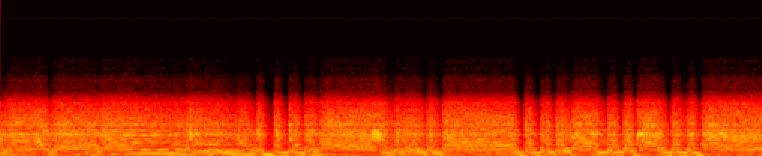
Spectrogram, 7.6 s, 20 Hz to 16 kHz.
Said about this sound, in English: my EVH 5150 Stealth Edition amp is used for the high gain sound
